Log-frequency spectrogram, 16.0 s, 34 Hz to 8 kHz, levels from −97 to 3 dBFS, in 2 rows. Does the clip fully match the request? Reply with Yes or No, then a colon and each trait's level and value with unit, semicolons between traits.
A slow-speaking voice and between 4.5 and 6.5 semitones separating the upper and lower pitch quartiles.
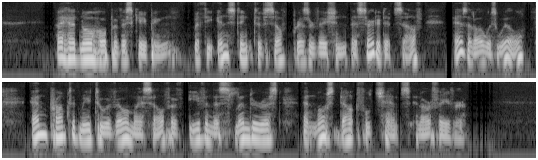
Yes: slow, 130 wpm; wide, 5.6 semitones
